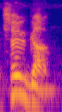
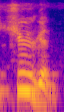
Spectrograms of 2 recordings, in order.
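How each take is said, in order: First: "Two Gun" as TOO-GUN; "Two Gun" like the number two plus gun; Tugun mispronounced as two words. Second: "Chugan" as CHOO-gun; Tugun pronounced correctly. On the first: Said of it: "I used to call it Two Gun". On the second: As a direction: say "Chugan" starting with a ch sound. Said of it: "It is Chugan". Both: Shown as a demonstration.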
